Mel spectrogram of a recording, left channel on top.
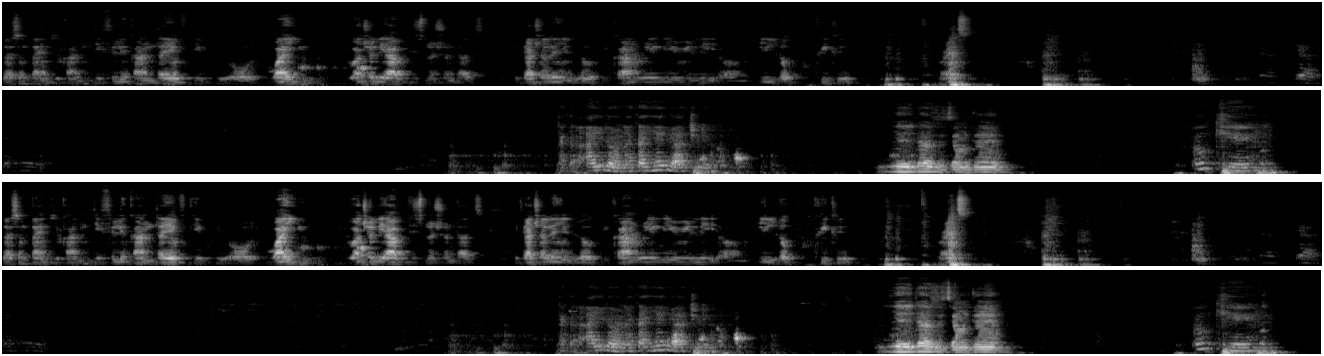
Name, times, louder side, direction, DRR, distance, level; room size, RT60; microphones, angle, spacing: voice 1, 0.0-3.1 3.5-4.7 5.2-7.9 8.2-8.5 8.8-8.9 9.4-9.7 10.4-10.9 11.9-12.1 19.9-20.0 22.0-23.2, right 3 dB, 75° right, 0.5 m, -26 dB
voice 2, 18.7-20.3 25.1-25.9, left 1 dB, 80° left, 1.3 m, -29 dB
2.5 x 2.4 x 2.6 m
head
